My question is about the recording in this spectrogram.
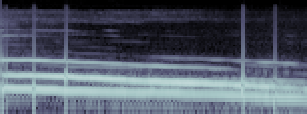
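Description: A wolf howls in one long, loud, unbroken tone with strong harmonics that slowly sinks in pitch, crossed by a few brief, sharp clicks.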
